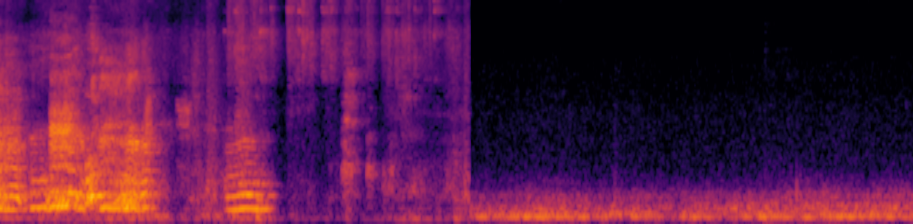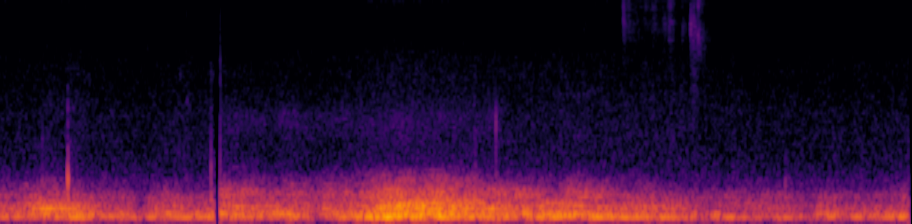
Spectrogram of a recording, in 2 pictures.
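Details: Beagle puppies arguing and fighting it out: a few seconds of sharp, loud yips and scuffling open the recording, then a long, low, rumbling growl rises and falls steadily in the background until the end.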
